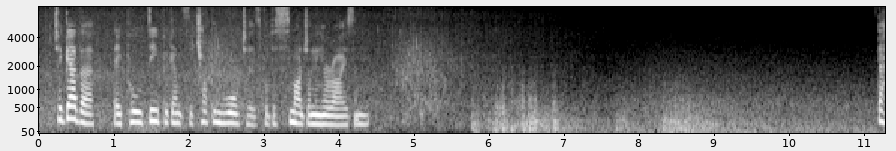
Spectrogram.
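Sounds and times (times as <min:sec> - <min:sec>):
rain hiss: 0:00.0 - 0:11.2
speech: 0:00.2 - 0:04.5
rolling thunder: 0:05.8 - 0:11.2.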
